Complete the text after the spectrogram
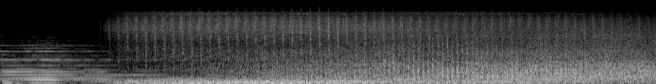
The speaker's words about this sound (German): Mit dem Hubschrauber.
